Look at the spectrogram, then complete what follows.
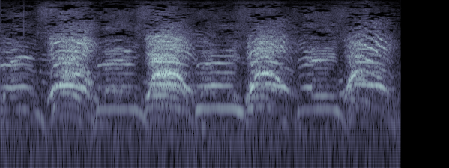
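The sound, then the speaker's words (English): A crowd shouts "shame" in unison, four loud, drawn-out chanted yells in a steady rhythm, forceful, with overlapping voices filling the gaps, as they mob a man walking across Harvard Yard and scream in his face. “They mobbed him, and they're screaming loudly in his face, shame, shame, shame.”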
